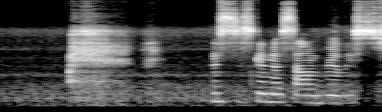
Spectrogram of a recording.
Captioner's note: sigh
